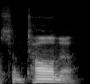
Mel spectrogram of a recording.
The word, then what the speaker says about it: Santana: can't imagine him singing it awesome Tanna or Santana to pronounce it correctly it's all torn and John's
